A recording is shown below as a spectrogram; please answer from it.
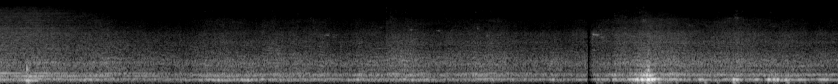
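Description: Honeybees buzzing at the hive entrance, a steady hum of many wings. About six and a half seconds in, a bee passes close and the buzz briefly swells louder.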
